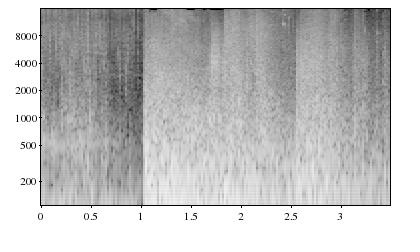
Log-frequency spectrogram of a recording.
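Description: A loud explosion bursts suddenly.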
